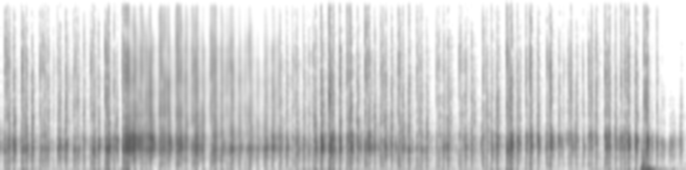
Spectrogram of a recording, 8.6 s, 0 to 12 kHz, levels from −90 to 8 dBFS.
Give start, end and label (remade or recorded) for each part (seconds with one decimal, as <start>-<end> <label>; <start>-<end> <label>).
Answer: 0.0-1.6 recorded; 1.6-3.5 remade; 3.5-8.6 recorded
